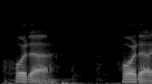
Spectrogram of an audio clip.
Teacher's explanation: You see the p changes to a h there.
